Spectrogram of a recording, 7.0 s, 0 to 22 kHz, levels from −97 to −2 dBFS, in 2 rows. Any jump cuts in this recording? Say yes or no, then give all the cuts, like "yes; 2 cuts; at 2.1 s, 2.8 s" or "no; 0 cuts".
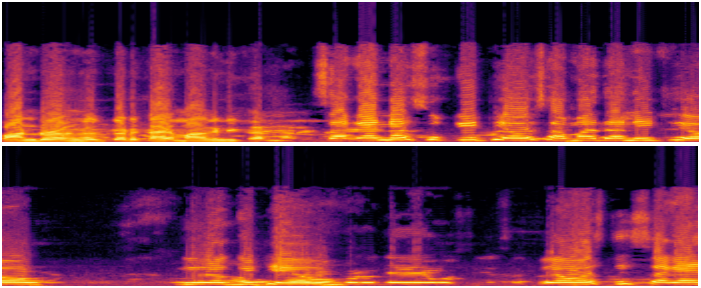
no; 0 cuts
